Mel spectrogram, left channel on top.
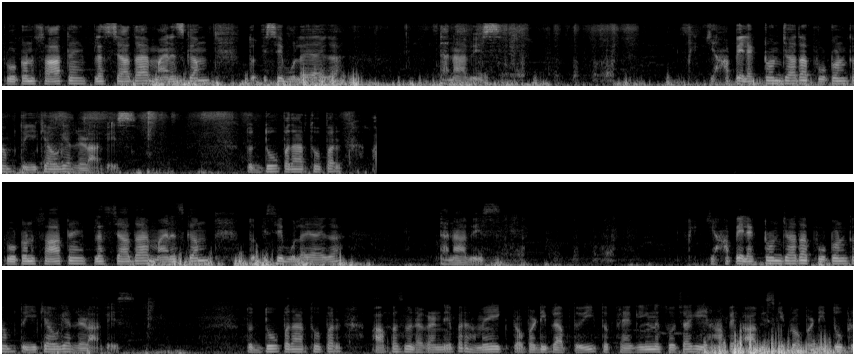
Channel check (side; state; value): left; drops out; at 12.3 s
